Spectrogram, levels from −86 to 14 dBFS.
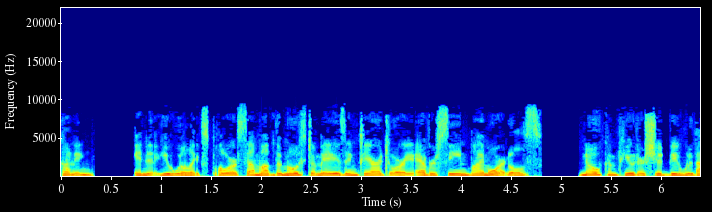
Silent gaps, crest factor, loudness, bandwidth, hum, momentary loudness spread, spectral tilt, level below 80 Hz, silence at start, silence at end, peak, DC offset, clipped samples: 0.34-0.71 s, 4.81-5.16 s; 12 dB; -13 LUFS; 9.2 kHz; none; 5 LU; -7.5 dB/octave; -38 dBFS; 0 s; 0 s; 0 dBFS; under 0.1%; under 0.1%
